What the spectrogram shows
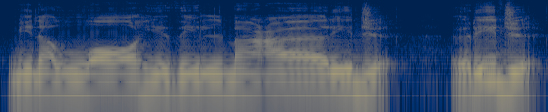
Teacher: عليك أن تبين حرف الجيم وتقلقله · حرف قوي الجيم، ومكانه وسط اللسان ومقلقل وشديد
